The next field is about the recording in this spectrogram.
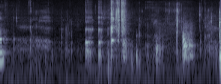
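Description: Someone sips water, with a run of short, wet mouth and swallowing noises, soft clicks and gulps that swell in loudness near the middle and end, without clear speech.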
